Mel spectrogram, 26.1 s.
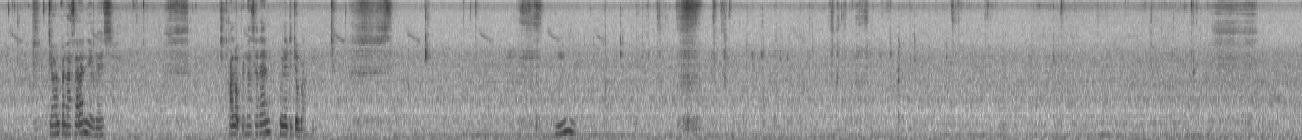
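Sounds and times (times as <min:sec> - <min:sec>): steady low hum: 0:00.0 - 0:26.0
chewing and wet mouth sounds: 0:12.0 - 0:20.2, 0:21.0 - 0:25.0.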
